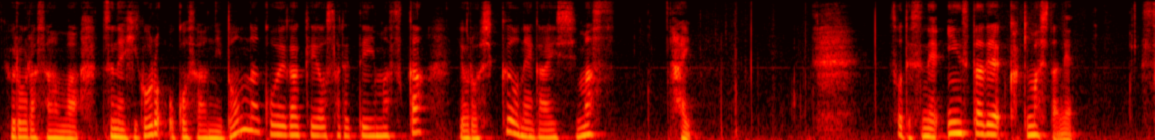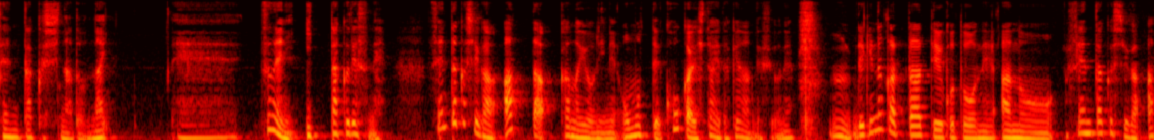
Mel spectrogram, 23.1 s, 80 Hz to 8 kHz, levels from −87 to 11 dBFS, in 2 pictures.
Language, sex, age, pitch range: Japanese, female, 40-59, 135-205 Hz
